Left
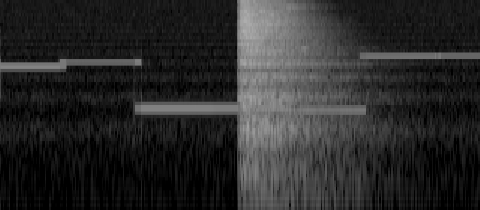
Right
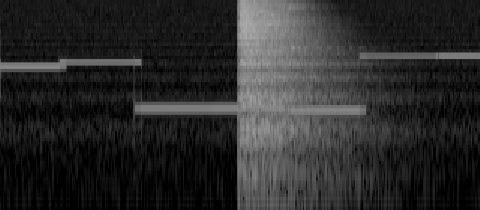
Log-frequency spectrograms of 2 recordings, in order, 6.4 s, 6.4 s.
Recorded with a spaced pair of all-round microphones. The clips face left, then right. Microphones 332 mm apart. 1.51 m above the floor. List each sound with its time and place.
3.1 s breaking glass: 60° right (ahead or behind), 2.5 m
